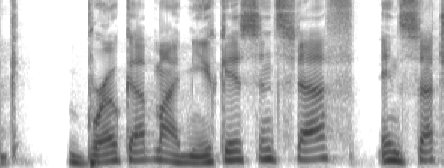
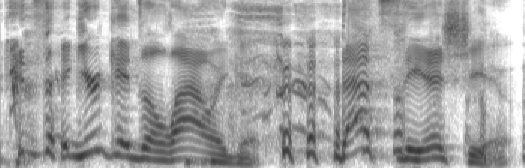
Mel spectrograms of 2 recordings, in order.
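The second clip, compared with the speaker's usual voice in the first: laughing while talking; 10 semitones higher than usual. Real, not acted. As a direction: giggle through the words. Laughing through his joke.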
